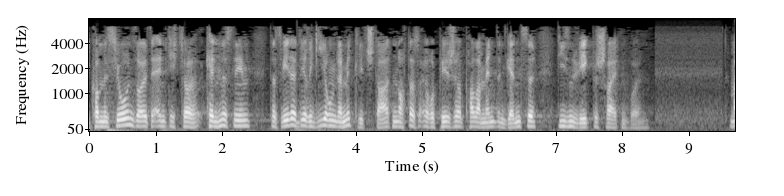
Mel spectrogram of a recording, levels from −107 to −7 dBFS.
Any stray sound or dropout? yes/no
no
